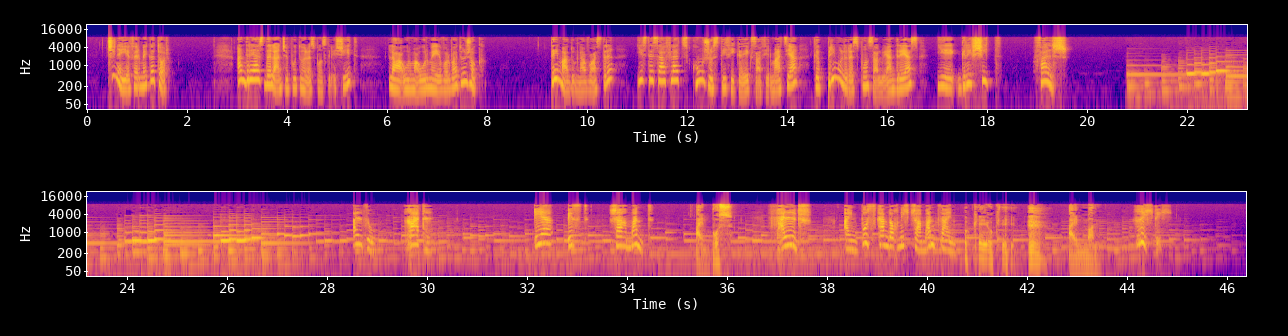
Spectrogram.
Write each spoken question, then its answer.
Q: Tema dumneavoastră este să aflați cum justifică ex-afirmația că primul răspuns al lui Andreas e greșit, fals.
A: Un autobuz nu poate fi fermecător.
